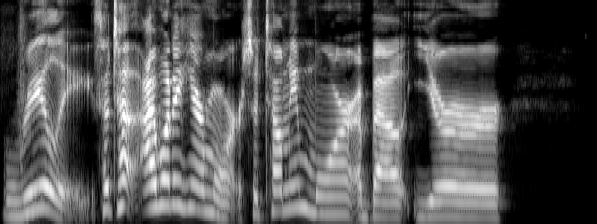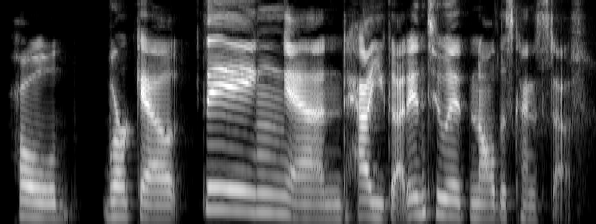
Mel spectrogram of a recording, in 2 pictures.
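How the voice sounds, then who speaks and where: Woman cohost, thoughtful and measured, chatting on a podcast. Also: medium pitch, pushed and bright, clear, resonant tone. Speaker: podcast co-host. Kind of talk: casual conversation.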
